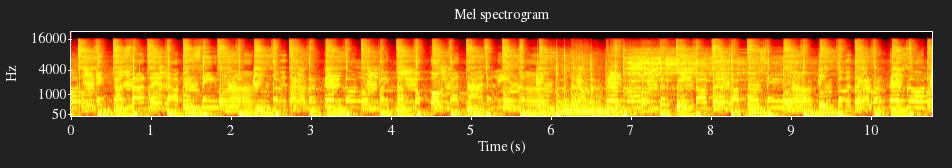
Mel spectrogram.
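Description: Live tropical dance band playing an instrumental passage with a steady dance beat: drum kit and hand drums, electric guitar, electric bass and synthesizer keyboard together, with no vocals.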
